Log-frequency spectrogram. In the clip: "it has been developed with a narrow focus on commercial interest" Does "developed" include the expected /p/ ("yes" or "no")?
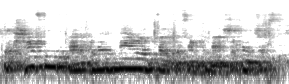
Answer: no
